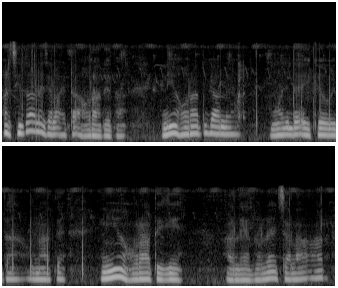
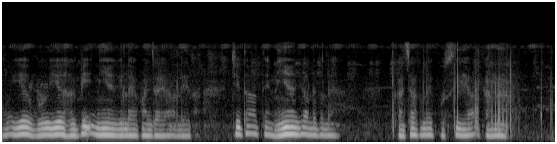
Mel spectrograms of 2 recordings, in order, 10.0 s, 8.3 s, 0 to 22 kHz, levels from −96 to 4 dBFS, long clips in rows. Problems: constant background noise, low volume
